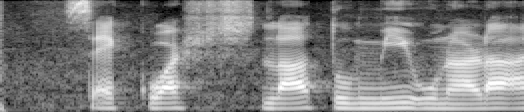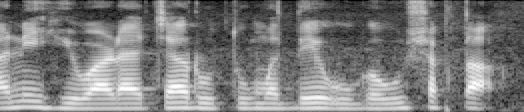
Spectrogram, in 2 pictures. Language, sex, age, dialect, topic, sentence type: Marathi, male, 18-24, Northern Konkan, agriculture, statement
